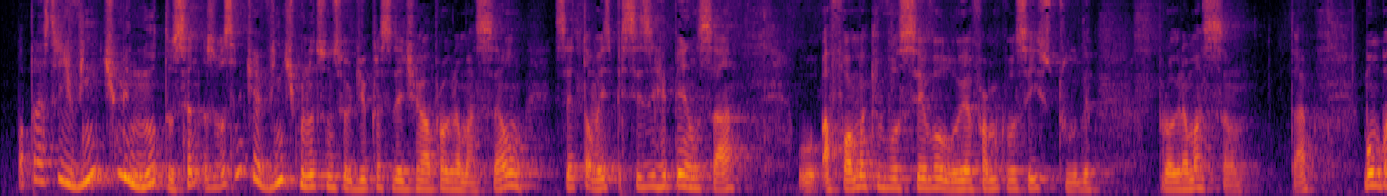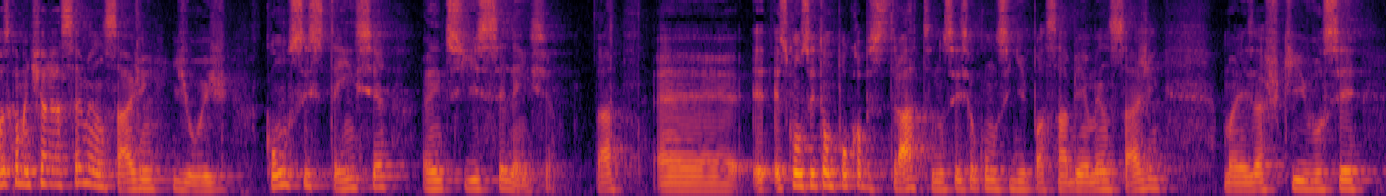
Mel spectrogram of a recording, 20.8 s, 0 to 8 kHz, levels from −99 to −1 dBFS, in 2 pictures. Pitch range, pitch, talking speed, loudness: 125-170 Hz, 135 Hz, 200 wpm, -37 LUFS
